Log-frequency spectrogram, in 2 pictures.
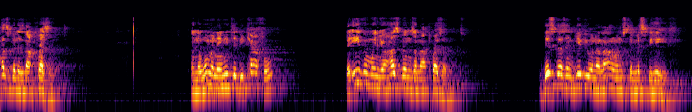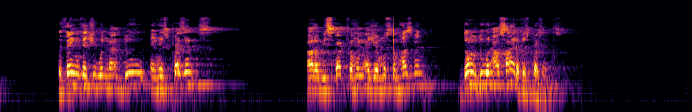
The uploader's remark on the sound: Lecture given at Masjid Nur Allah, Queens, NY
